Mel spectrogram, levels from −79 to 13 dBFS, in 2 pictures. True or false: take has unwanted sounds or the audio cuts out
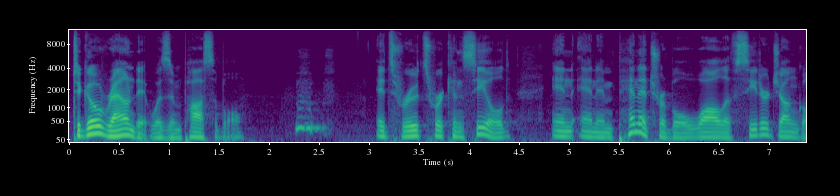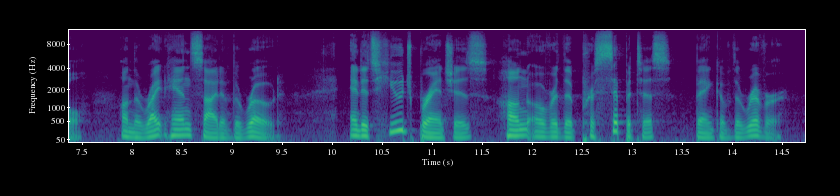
true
